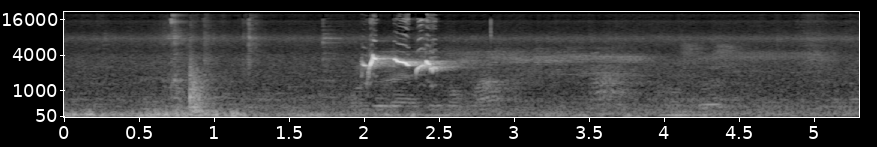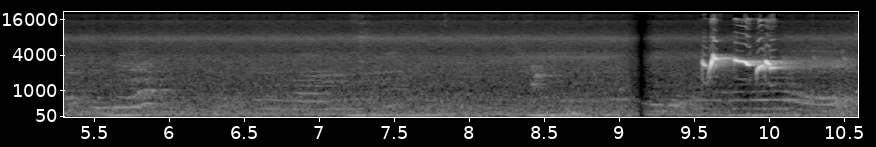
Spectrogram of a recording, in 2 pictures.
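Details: Sooty-headed bulbul song used as a provoking lure for rivals: two brief, fluty, warbling bursts about eight seconds apart, with a low thump at the start and faint background murmur.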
